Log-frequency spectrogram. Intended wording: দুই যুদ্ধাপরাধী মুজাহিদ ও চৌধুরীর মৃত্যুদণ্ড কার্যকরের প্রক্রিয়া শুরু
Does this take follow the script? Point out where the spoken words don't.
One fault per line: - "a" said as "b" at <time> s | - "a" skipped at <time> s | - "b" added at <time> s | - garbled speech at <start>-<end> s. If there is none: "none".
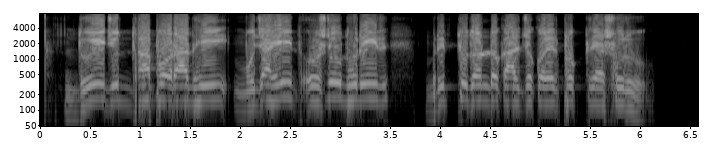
none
